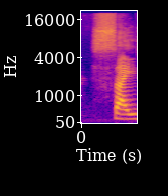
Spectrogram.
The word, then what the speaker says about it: psi: और wave function को हम कैसे शो करते हैं, साई से। समझ गए बात, इसकी स्पेलिंग साई SI नहीं है, ये क्या है PSI है, ठीक है।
